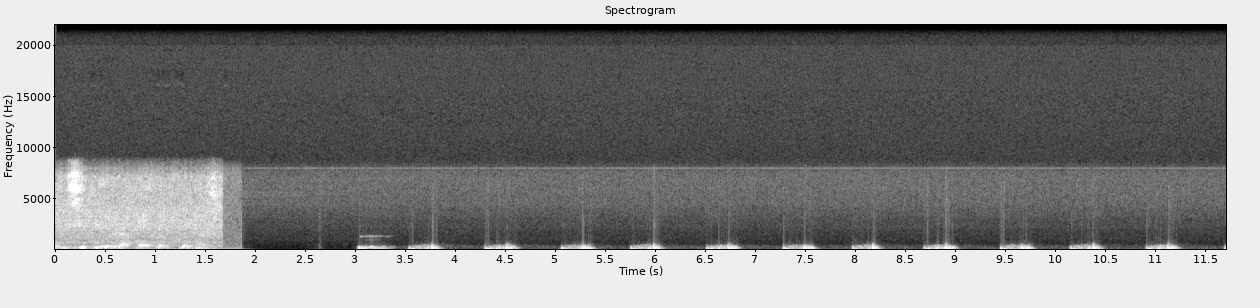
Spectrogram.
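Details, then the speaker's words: Pericardial friction rub of dry pericarditis, heard at left lower parasternal border, 2nd–3rd intercostal space: regular rough scratchy, leather-creaking sounds with each beat, about 80 a minute, after room noise; inflamed parietal and visceral pericardium rubbing. "Listo, entonces este sonido se produce por la interposición de la capa parietal y visceral del pericardio. En condiciones normales, pues este sonido no se escucha porque digamos que estas capas se encuentran lubricadas o se encuentran lisas."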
